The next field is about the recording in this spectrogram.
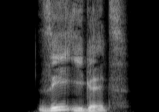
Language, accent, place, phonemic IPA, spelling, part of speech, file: German, Germany, Berlin, /ˈzeːʔiːɡl̩s/, Seeigels, noun, De-Seeigels.ogg
- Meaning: genitive of Seeigel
